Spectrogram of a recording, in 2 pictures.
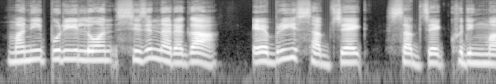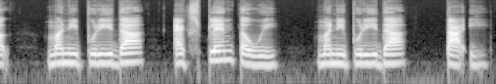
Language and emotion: Manipuri, neutral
